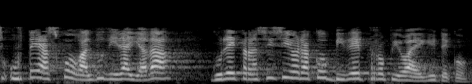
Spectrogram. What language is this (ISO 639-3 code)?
eus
